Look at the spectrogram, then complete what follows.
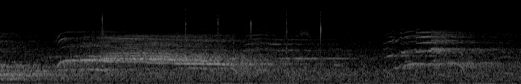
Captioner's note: audience applauds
